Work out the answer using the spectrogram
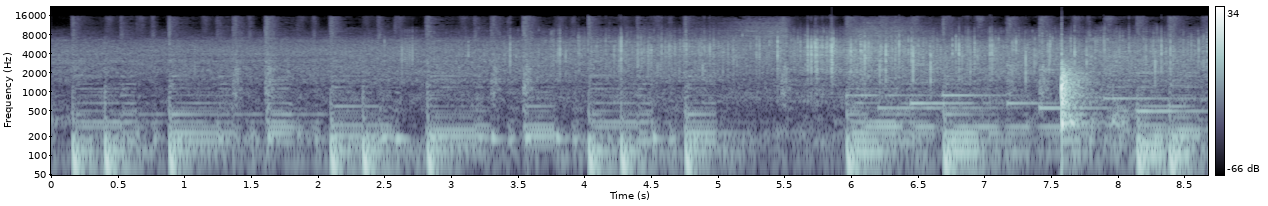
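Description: Arbi (taro) tikkis sizzling and crackling as they shallow-fry in oil in a pan. More oil is poured in around the middle, and the sizzling grows livelier, with one sharp louder crackle near the end.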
